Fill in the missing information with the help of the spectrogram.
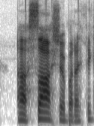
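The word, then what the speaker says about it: Saoirse: So yeah, it's actually pronounced Sasha, but I think it's like Soirse. Sorsha, right?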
